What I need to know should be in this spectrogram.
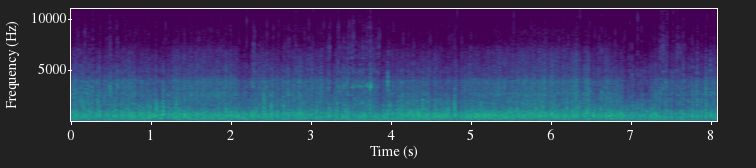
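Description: Wind rushes and buffets loudly past a microphone high in the open air.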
